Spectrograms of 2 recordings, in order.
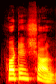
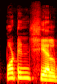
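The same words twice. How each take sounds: First: পটেনশাল ending in one syllable "shawl"; correct pronunciation. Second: পটেনশিয়াল with a separate "shi-yal" ending; common mispronunciation. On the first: Teacher shows how it should be, correctly pronounced. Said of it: "এটা হবে". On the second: Teacher quotes the word we usually say, mispronounced. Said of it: "ভুল কিছু উচ্চারণ করে থাকি". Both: Shown as a demonstration.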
